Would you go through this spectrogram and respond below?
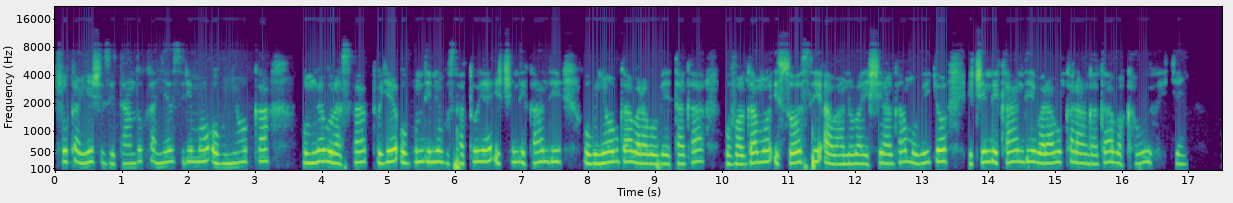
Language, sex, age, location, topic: Kinyarwanda, female, 25-35, Musanze, agriculture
